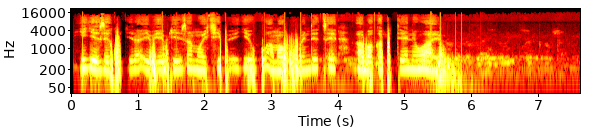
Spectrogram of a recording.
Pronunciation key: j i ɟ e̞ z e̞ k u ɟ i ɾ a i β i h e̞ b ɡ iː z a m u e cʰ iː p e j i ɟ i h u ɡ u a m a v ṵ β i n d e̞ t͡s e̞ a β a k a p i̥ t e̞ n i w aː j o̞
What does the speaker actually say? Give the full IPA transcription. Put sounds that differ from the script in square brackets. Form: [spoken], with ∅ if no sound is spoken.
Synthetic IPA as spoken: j i ɟ e̞ z e̞ k u ɟ i ɾ a i β i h e̞ b [ɟ] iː z a m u e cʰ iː p e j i ɟ i h u ɡ u a m a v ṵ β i n d e̞ t͡s e̞ a β a k a p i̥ t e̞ n i w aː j o̞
